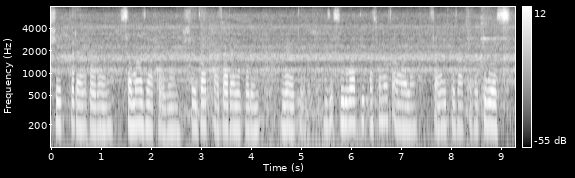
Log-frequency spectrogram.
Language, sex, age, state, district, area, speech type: Marathi, female, 45-60, Maharashtra, Nanded, urban, spontaneous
